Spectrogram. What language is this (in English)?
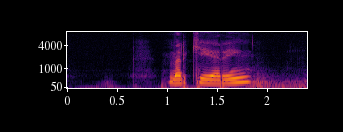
Swedish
